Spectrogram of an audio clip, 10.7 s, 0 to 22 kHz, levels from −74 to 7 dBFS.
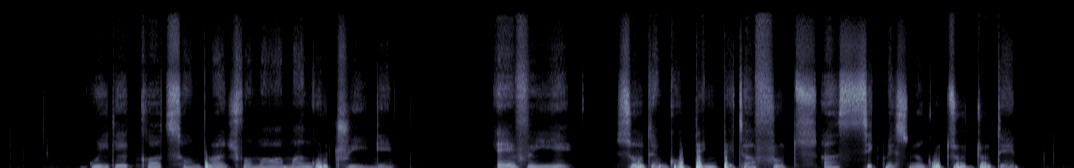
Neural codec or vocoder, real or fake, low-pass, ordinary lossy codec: autoencoder, 48 kHz, 32 numbers a frame, DAC-VAE, trained on Japanese speech; fake; none; none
